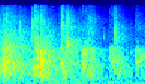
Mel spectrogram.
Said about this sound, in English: can we give a round of applause to people that teach kids? I mean, my gosh.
